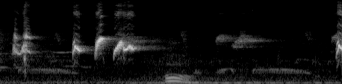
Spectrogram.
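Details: Red-whiskered bulbul with a clear voice, singing and chattering: a few bright whistled notes rising and falling, then a slurred downward whistle and a softer whistled phrase, with a brief low voiced sound in between.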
